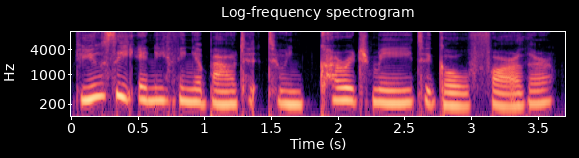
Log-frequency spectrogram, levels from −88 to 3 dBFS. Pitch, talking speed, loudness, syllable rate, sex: 220 Hz, 195 wpm, -16 LUFS, 5.3 syllables/s, female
